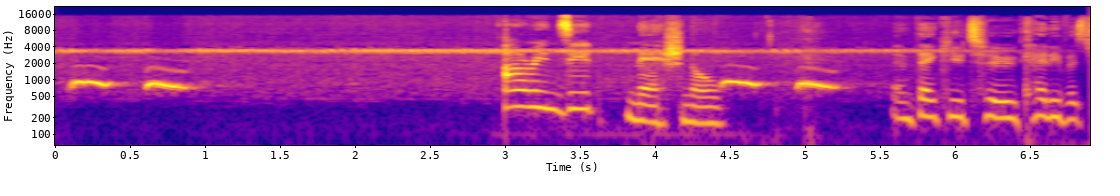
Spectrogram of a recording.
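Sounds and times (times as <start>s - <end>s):
morepork owl two-note call: 0.0s - 5.9s
faint high-pitched hiss: 0.0s - 6.9s
speech: 3.2s - 4.6s, 5.6s - 6.9s.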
